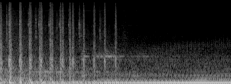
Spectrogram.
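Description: A chain gun fires a rapid, evenly spaced burst of many loud shots, then stops abruptly halfway through, leaving a low rumbling drone.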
